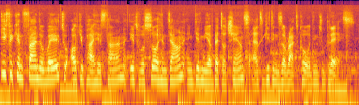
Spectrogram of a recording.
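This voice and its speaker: A man acts out a pompous French ship's technician in a comic sci-fi audio drama. He has a French accent and a flamboyant, boastful manner, with loud music behind him. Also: a little high, moderate pace, hardly any pauses, lightly acted. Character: vain, boastful French master technician and gamer. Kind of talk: comedic audio drama acting.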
